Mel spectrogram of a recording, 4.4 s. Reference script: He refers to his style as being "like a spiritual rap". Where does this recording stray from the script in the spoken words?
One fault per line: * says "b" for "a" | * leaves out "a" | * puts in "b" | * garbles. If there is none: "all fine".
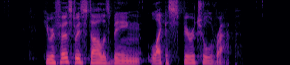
all fine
